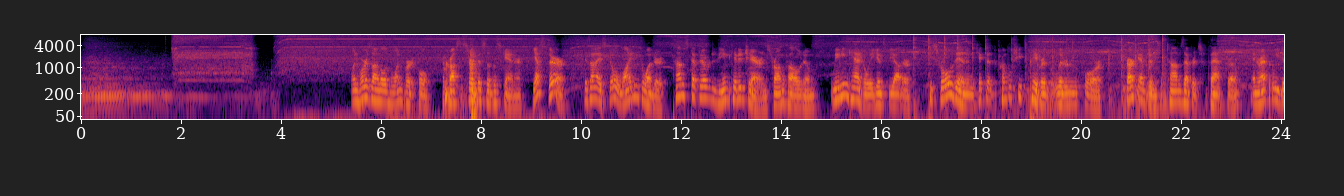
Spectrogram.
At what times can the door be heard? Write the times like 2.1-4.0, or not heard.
7.2-8.0.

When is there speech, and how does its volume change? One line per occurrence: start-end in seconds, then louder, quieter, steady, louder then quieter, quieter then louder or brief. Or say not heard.
5.4-24.0 steady.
